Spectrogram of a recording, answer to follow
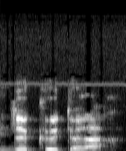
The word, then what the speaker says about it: De Ketelaere: Écoute, personnellement, on prononce, enfin ici, dans moi en tout cas, tout ce que je connais, c'est comme ça, c'est De Ketelaere. Donc c'est De Que, tu vois, De Ketelaere.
